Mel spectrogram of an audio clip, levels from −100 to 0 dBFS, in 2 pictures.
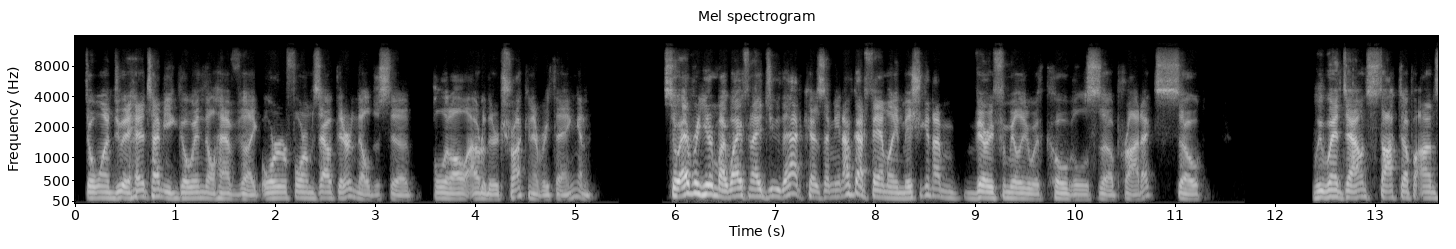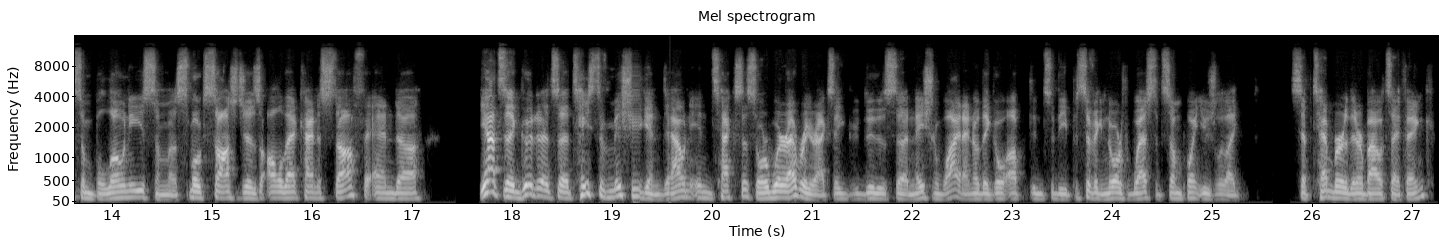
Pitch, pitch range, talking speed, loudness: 120 Hz, 110-130 Hz, 260 wpm, -27 LUFS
